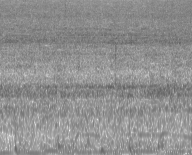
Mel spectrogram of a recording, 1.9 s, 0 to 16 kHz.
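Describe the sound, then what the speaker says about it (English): A water hose sprays a steady, broad hiss while rinsing spilt brake fluid from the brake area of a 2011 VW Polo 6R TSI after a brake fluid change, with no voices. "brake fluid dissolves in water, so you can just hose the whole area down"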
